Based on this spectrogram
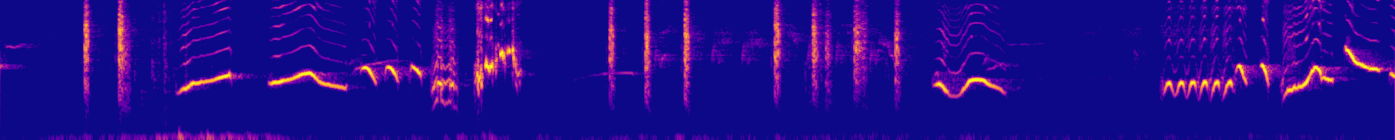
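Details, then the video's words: White-rumped shama in competitive song, clicking continuously while flicking its tail: rich whistled phrases, rising and falling slurs between loud sharp clicks, and a rapid stuttering run near the end. "chòe lửa tạch liên tục đập đuôi dùng kích chòe lửa lên lửa hót đấu"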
